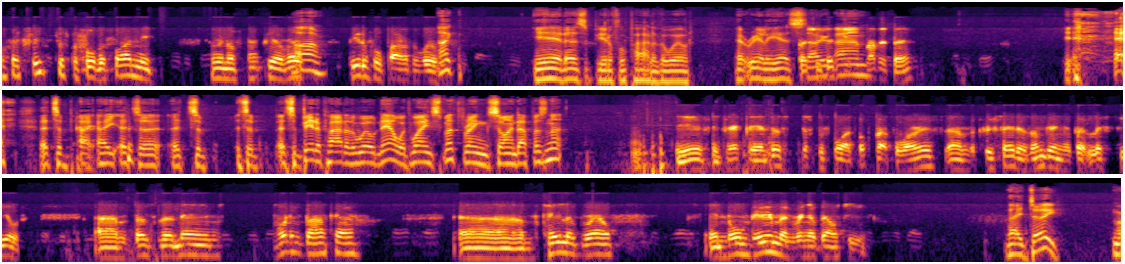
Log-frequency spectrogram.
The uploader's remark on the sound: We've thrown the phonelines open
